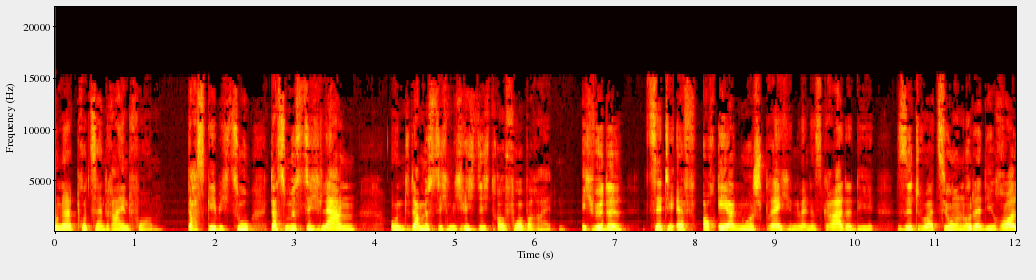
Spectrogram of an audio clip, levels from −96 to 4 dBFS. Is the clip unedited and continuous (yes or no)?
no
